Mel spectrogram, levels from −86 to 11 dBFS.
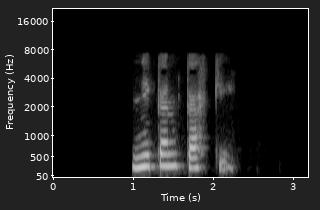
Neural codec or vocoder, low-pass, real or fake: none; 7.2 kHz; real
